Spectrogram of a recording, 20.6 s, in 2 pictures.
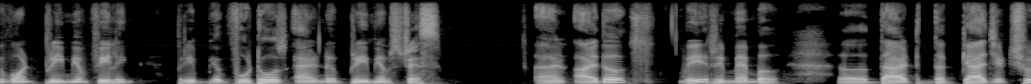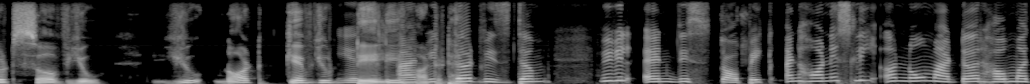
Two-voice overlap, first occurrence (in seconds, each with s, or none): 13.7 s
